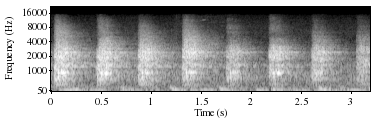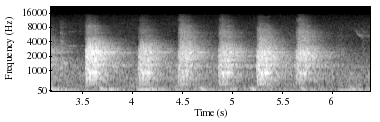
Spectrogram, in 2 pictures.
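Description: Rhythmic crunching, evenly spaced at about two and a half strokes a second.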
